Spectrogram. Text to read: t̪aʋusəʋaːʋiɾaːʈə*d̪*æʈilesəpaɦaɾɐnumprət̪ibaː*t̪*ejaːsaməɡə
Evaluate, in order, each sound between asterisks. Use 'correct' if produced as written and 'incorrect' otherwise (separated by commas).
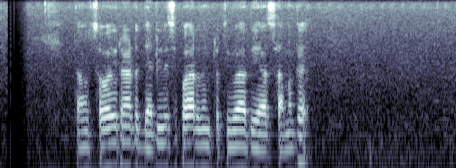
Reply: correct, incorrect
